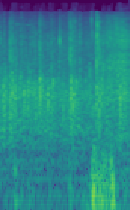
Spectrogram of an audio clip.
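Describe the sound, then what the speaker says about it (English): Neath crowd at a Glamorgan versus Hampshire one-day cricket match applauding a bowler, a brief burst of distant clapping that swells near the end. "he gets a well-deserved round of applause from this Neath crowd"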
